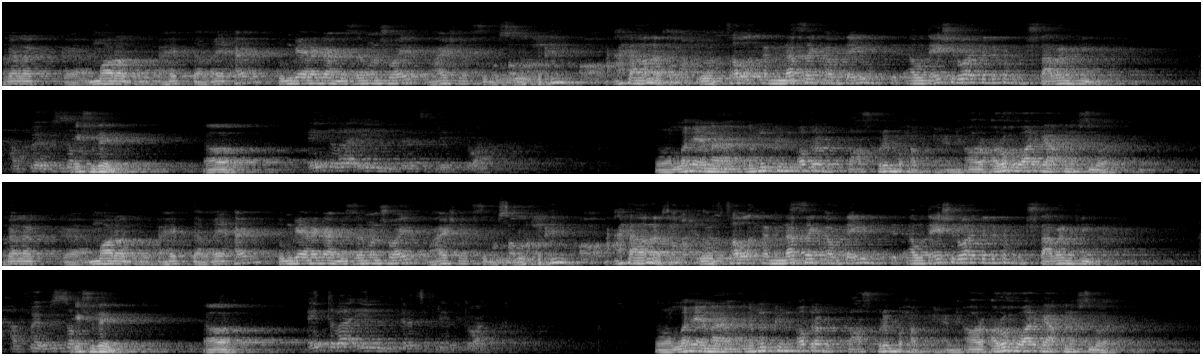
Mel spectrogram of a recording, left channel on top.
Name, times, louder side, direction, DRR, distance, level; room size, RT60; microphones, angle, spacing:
voice 1, 0.0-5.7 6.1-11.2 12.7-13.1 14.0-14.4 18.5-23.1, right 1 dB, 15° right, -1 dB, 0.4 m, -24 dB
voice 2, 4.9-5.5 5.8-6.0 6.5-8.5 12.0-13.0 14.3-14.4 15.0-16.8 22.3-22.4, right 1 dB, 45° right, 0 dB, 1.4 m, -34 dB
14.0 x 12.0 x 2.7 m, 2.4 s
head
